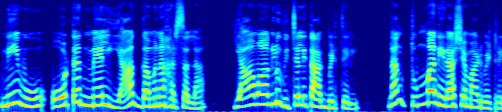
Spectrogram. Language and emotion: Kannada, angry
